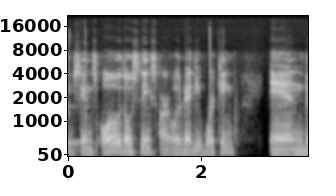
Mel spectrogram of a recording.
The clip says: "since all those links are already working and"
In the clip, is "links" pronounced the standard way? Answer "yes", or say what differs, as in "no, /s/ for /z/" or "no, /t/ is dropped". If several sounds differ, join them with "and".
no, /k/ is dropped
